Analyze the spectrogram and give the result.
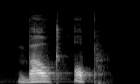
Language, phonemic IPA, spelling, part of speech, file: Dutch, /ˈbɑut ˈɔp/, bouwt op, verb, Nl-bouwt op.ogg
- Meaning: inflection of opbouwen: 1. second/third-person singular present indicative 2. plural imperative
